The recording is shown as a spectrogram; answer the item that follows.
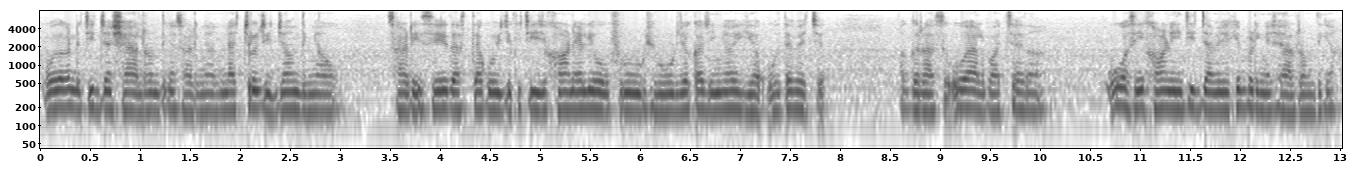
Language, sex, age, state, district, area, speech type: Dogri, female, 45-60, Jammu and Kashmir, Udhampur, rural, spontaneous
